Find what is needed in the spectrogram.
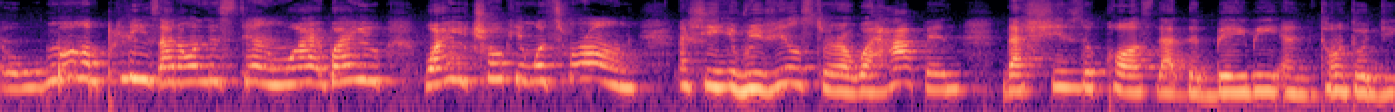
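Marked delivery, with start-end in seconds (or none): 0.0-4.0 high, frantic pleading, mildly acted; retold panicked daughter, pitched high. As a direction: beg your choking mother to tell you what's wrong. Daughter pleading with choking mother.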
